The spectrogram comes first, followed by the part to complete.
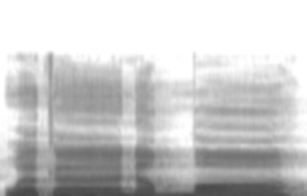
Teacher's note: Lam pada lafaz Allah atau lam jalalah dibunyikan secara tafkhim, sebab huruf sebelumnya yang nun berbaris fathah. Maka cara bacanya ditebalkan, pangkal lidah kita diangkat.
